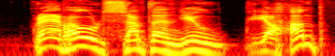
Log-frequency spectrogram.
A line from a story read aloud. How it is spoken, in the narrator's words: Wolf Larson shouted from the poop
